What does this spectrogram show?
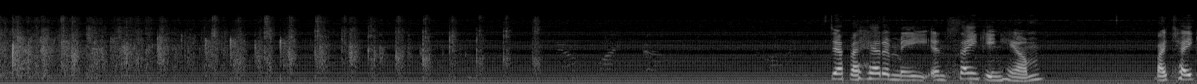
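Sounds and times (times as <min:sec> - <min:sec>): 
audience clapping: 0:00.0 - 0:06.2
steady low electrical hum: 0:00.0 - 0:11.9
speech: 0:08.3 - 0:10.5, 0:11.6 - 0:11.9.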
